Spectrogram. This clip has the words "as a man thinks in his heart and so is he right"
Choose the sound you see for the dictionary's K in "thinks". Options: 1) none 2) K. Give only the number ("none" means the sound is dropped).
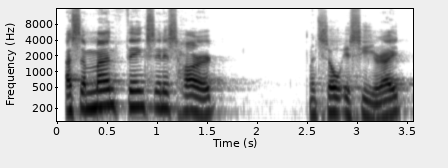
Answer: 2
